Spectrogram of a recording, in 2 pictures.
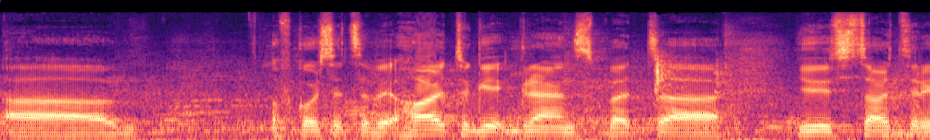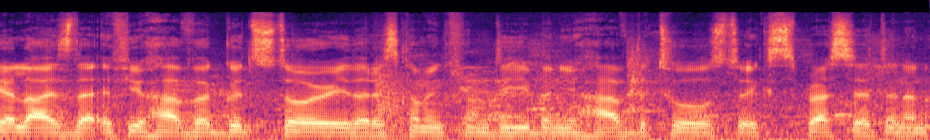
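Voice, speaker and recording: A man with a fairly low voice speaks at a moderate pace in a monotone, flat intonation. Noticeable background noise is present. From Palestine. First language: Arabic. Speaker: filmmaker, editor and director. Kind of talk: interview answer. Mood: calm, thoughtful. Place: hall.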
